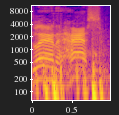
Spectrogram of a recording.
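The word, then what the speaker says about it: Lannahechee: The other day, I rode down to the Lanahatchee River. I caught some beautiful steelhead trout. You mean the Lanahatchee River? No. The Lanahatchee. It runs right near here. Yeah, but it's pronounced Lanahatchee.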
